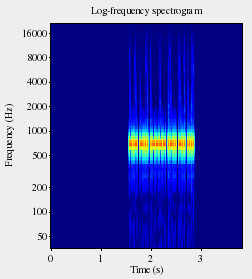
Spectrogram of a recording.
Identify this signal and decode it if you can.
Morse code, heard as a keyed tone, about 69 wpm, 700 Hz. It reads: KB1LDH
